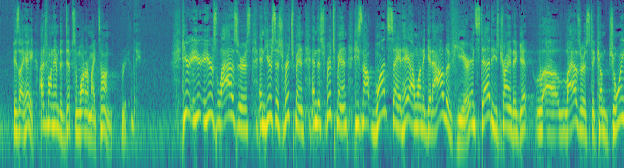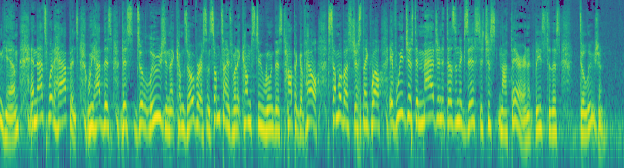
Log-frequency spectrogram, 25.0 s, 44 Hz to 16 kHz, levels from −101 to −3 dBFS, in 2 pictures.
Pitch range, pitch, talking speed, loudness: 175-225 Hz, 200 Hz, 235 wpm, -13 LUFS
